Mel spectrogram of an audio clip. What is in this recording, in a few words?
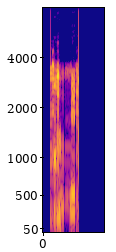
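Sheriff's Office Dispatch; WSO DISP 1; wake p25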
